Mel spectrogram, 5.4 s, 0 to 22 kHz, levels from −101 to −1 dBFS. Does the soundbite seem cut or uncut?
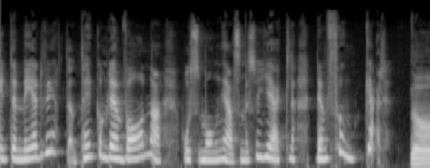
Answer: uncut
